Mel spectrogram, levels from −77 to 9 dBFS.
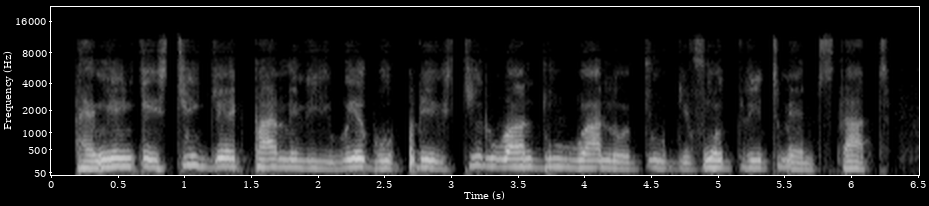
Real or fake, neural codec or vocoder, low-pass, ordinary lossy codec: fake; codec, 24 kHz, 1.5 kbps, HILCodec; 10.8 kHz; Opus, 32 kbps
